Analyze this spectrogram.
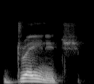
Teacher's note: you can see that the primary stress is on the first syllable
